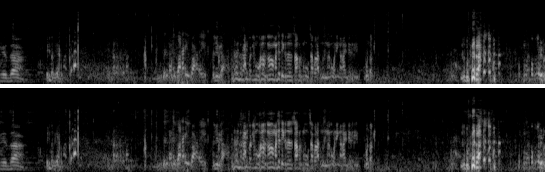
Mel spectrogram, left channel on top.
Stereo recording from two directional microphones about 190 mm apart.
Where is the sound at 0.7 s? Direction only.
15° left (ahead or behind).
